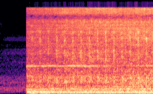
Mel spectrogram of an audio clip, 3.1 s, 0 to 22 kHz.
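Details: Jeep Cherokee 4.0L at 345,000 miles with a cracked piston: loud, hard, sharp metallic knock about four times a second over a rough idle, a broken piston skirt slapping the cylinder wall.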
